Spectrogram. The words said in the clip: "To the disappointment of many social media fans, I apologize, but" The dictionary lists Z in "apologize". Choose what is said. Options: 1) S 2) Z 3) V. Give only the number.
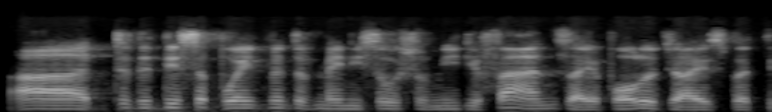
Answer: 2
